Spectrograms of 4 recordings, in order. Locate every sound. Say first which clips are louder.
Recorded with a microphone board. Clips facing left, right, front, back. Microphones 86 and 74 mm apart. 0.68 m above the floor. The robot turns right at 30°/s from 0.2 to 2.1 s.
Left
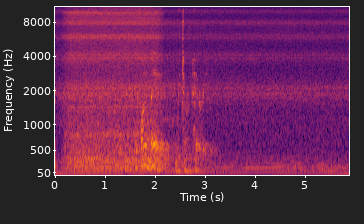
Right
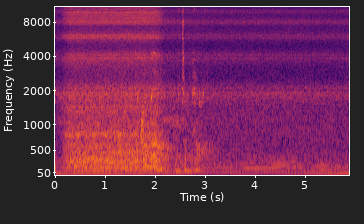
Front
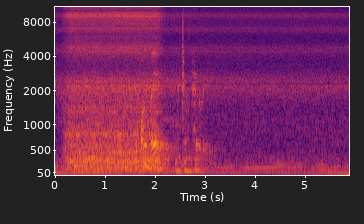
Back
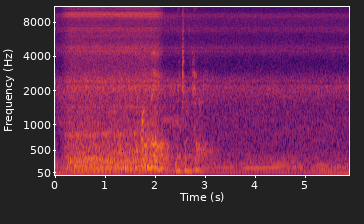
1.6 s a man speaking: left 5 dB, front 4 dB; 50° left, 4 m; by 3.1 s 65° left, 4 m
